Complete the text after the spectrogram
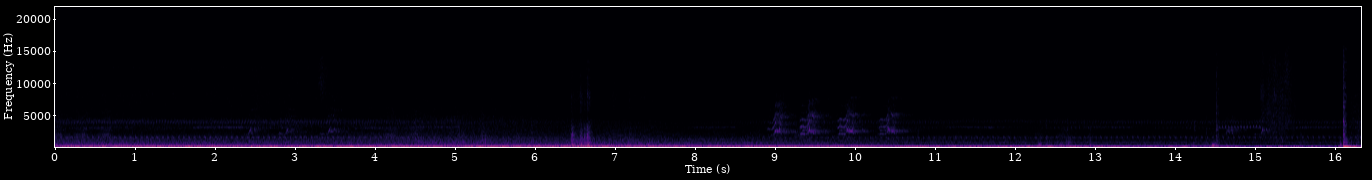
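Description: A car engine hums low as the car rolls slowly and comes to a stop.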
